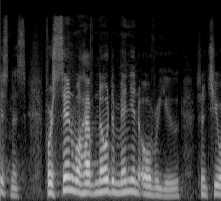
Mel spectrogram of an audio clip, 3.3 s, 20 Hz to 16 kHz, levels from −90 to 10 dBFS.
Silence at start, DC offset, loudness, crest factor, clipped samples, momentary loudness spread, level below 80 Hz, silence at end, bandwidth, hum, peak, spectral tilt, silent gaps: 0 s; under 0.1%; -20 LUFS; 18 dB; under 0.1%; 17 LU; -70 dBFS; 0 s; 12 kHz; none; -2 dBFS; -7 dB/octave; none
